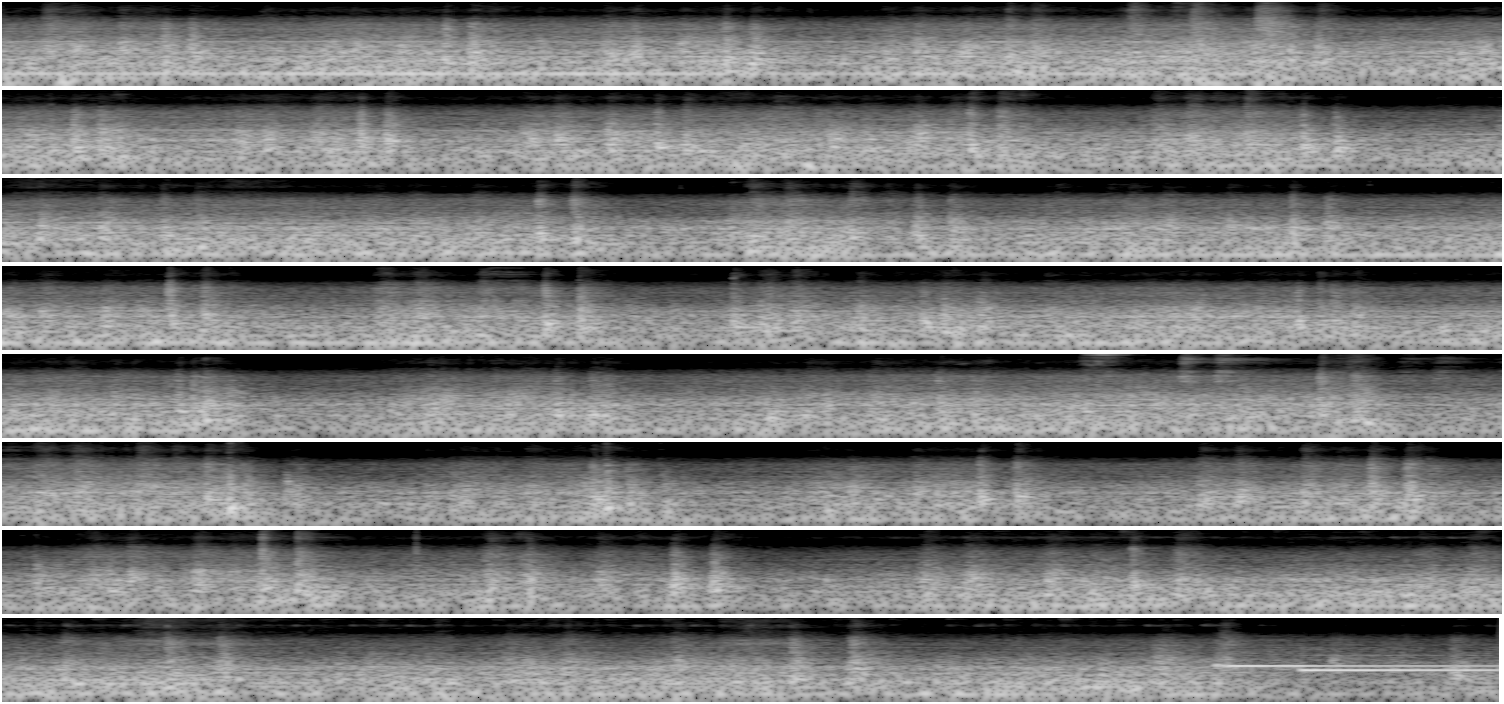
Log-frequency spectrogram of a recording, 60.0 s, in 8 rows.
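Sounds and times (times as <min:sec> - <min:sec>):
train wheels rumbling on rail: 0:00.0 - 0:59.9
wheels clicking on rail joints: 0:33.9 - 0:39.1, 0:43.5 - 0:58.7.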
